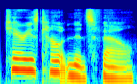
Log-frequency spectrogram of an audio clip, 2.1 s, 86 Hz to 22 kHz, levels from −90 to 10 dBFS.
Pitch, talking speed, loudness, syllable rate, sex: 170 Hz, 85 wpm, -16 LUFS, 3.7 syllables/s, female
